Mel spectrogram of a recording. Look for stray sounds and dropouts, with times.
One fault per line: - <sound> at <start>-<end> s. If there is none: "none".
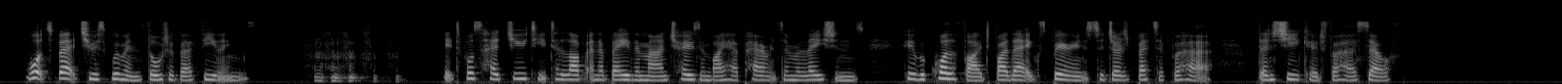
- laugh at 3.0-4.1 s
